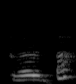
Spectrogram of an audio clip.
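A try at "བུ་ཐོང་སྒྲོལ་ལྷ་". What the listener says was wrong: Où est-ce que tu vois un djol? Qu'est-ce qu'il y a de djol là-dedans? C'est ni troll, ni troll, ni drôle, ni quoi que ce soit. C'est djel. Non, il n'y a pas de troll là.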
